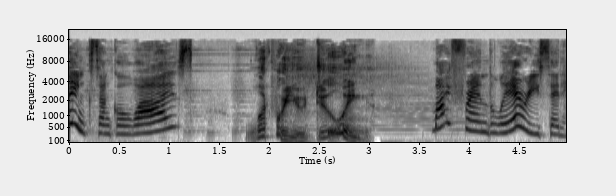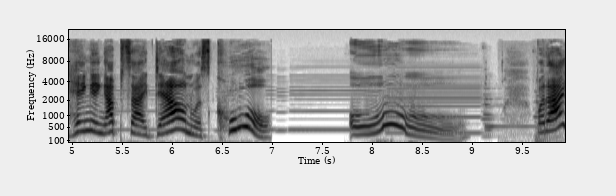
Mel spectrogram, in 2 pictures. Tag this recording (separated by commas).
Music, Speech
